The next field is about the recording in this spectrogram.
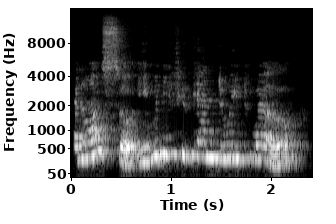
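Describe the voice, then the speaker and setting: A woman from Sri Lanka, a meditation teacher, gently answering audience questions at a workshop. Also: high voice, expressive, a little hiss or hum. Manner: gentle, unhurried, with frequent "you know" and "right?". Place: community meeting room. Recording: echoey room, picked up from a distance.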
